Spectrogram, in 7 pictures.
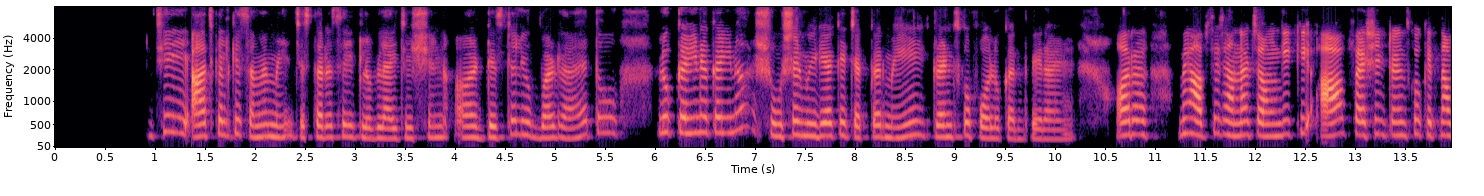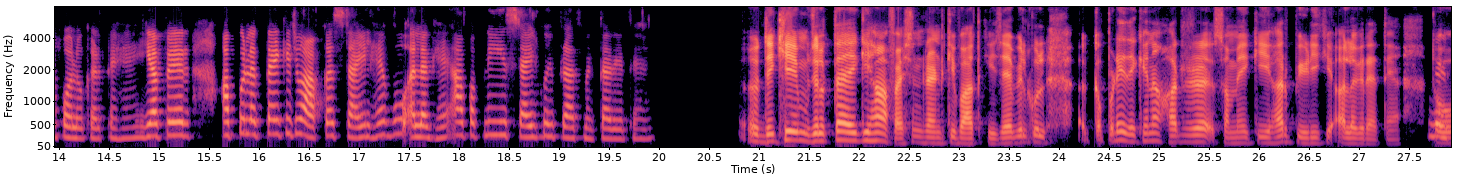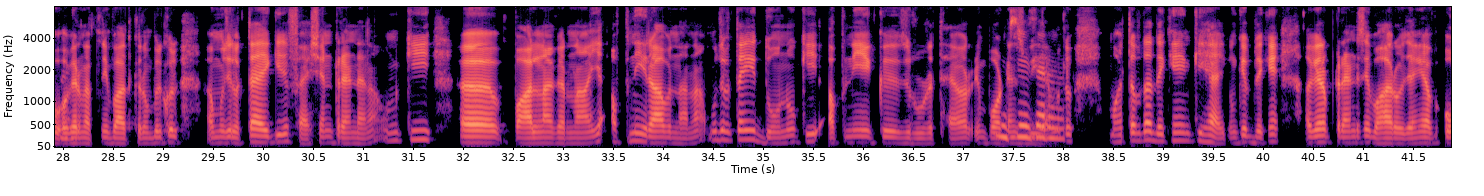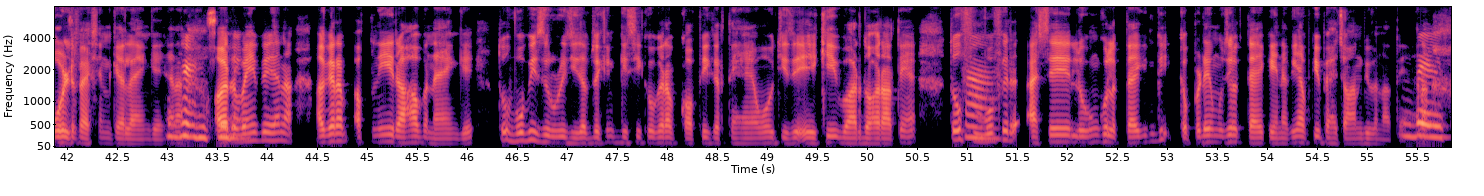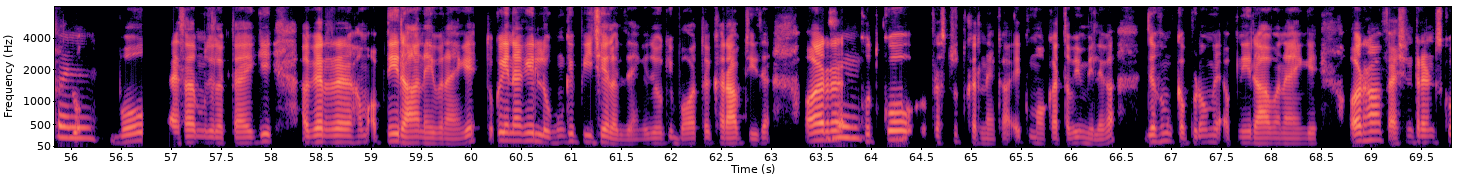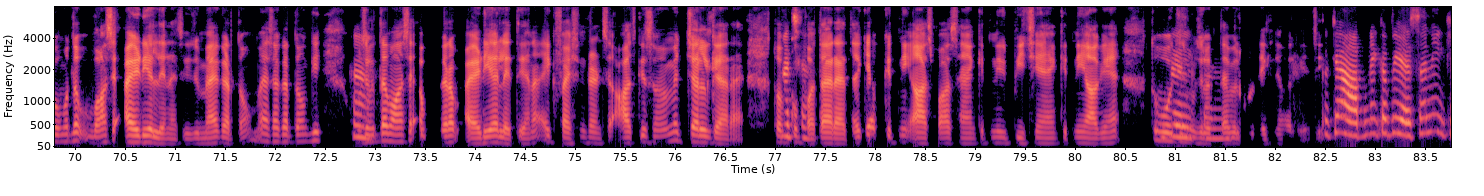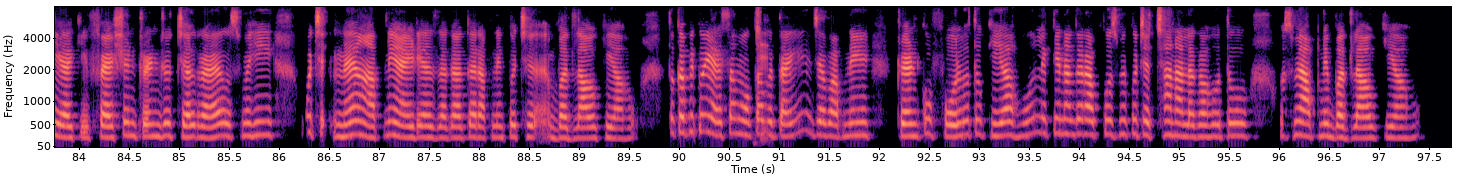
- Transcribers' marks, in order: in English: "ग्लोबलाइज़ेशन"; in English: "डिजिटल"; in English: "ट्रेंड्स"; in English: "फ़ॉलो"; in English: "फैशन ट्रेंड्स"; in English: "फ़ॉलो"; in English: "स्टाइल"; in English: "स्टाइल"; in English: "फैशन ट्रेंड"; in English: "फैशन ट्रेंड"; in English: "इंपोर्टेन्स"; in English: "ट्रेंड"; in English: "ओल्ड फैशन"; chuckle; laughing while speaking: "हाँ जी"; in English: "कॉपी"; in English: "फैशन ट्रेंड्स"; in English: "आइडिया"; in English: "आइडिया"; in English: "फैशन ट्रेंड"; other background noise; in English: "फैशन ट्रेंड"; in English: "आइडियाज़"; in English: "ट्रेंड"; in English: "फ़ॉलो"
- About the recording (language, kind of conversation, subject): Hindi, podcast, फैशन के रुझानों का पालन करना चाहिए या अपना खुद का अंदाज़ बनाना चाहिए?
- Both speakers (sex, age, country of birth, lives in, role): female, 20-24, India, India, host; male, 25-29, India, India, guest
